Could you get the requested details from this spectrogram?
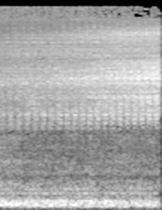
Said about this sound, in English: Joining us today on our podcast is the cicada in the garden at the Madison Public Library. Do you have anything else to add to that? Yes, he does.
